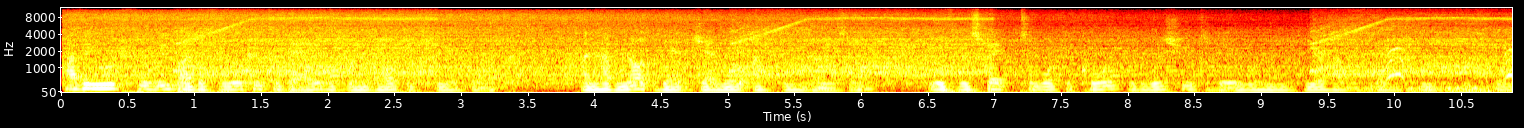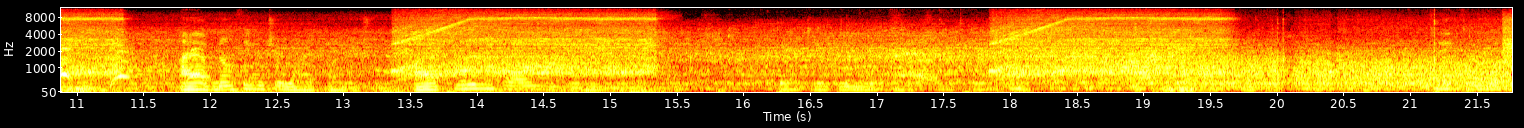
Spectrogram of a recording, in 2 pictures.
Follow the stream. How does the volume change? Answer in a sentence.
The loudness of the stream goes down, then up.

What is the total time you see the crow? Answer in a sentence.
You can't hear the crow here.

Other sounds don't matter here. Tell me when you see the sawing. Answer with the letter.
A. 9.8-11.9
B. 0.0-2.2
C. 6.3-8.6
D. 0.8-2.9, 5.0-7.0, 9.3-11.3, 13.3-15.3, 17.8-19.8
D.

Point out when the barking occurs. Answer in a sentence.
The barking can be heard from 9.8 to 11.9 s.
